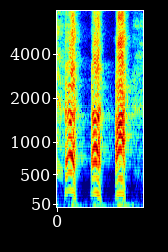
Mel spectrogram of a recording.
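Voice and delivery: short put-on laugh; hammed-up villain laugh; mock laugh. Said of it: "said the blood".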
